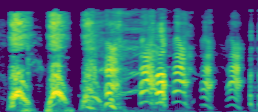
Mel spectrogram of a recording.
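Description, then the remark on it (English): A person imitates a dog barking with a rapid series of about nine short, voiced woofs, loud at first and tapering into quicker, lighter yips. “Barking like a dog.”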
